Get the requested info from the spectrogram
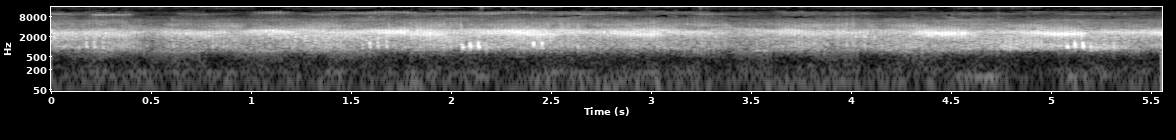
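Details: Frogs of several kinds calling in lotus rice paddies at Echizen, Fukui, in June 2021; a continuous chorus with distinct short croaks popping out roughly every second or two.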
